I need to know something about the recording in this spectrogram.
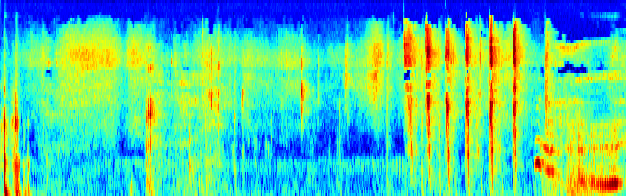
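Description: Small dog eating food off a hardwood floor: sharp clicks as it picks up and chews the pieces, with a quick run of them about four seconds in. A short low voiced sound, falling in pitch, comes near the end.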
